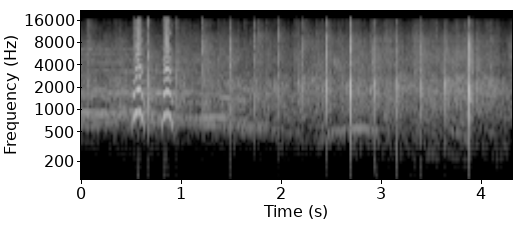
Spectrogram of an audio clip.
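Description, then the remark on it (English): Audience applause at a live show recorded on July 13, 2016 at Wellfleet Preservation Hall in Cape Cod, Massachusetts, welcoming the first performer. It opens with two rising whistles, then dwindles into scattered, sharp individual claps that thin out and fade over a few seconds. “Big applause for Lisa.”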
